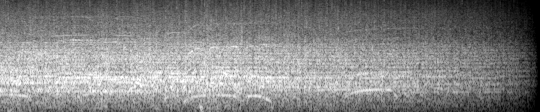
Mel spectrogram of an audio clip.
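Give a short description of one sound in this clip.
A large crowd applauds and cheers loudly in a big hall, then fades.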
